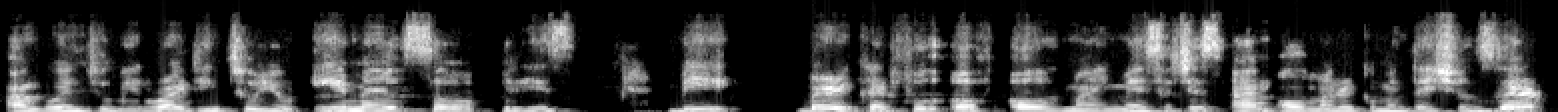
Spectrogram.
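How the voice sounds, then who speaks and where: A woman's voice: mid-range voice, a little slow, dark tone, poor audio. Woman teaching an English class. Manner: explains in Spanish, switches to English for examples. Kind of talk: online class lecture.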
